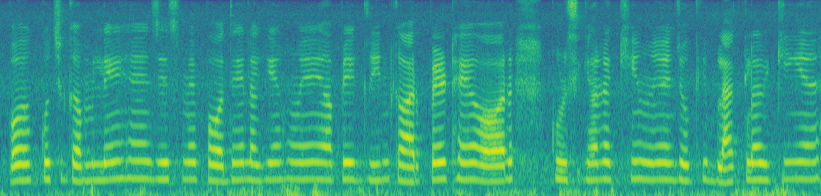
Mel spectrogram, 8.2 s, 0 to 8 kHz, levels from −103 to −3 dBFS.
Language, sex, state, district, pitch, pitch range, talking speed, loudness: Hindi, female, Bihar, Lakhisarai, 255 Hz, 245-260 Hz, 185 wpm, -17 LUFS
